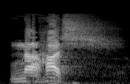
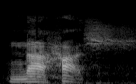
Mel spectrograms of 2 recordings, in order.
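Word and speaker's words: נחש: comes into our mind the Hebrew word for it nahash this is how you say in Hebrew you write from the right to the left nahash and from that nahash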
